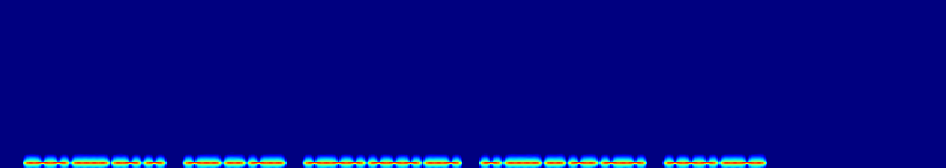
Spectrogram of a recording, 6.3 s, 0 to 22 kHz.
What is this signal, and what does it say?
Morse code, heard as a keyed tone, about 44 wpm, 700 Hz. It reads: WHAT DID YOU THINK OF
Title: Sets of 5 Words Encore2 45wpm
